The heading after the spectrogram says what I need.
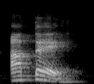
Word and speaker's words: até: So, até, 2 syllables, até. The last one is stressed, até.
